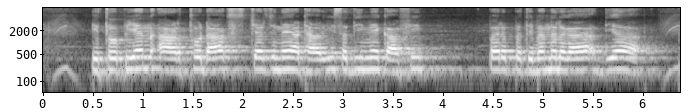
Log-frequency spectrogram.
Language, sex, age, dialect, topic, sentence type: Hindi, male, 18-24, Kanauji Braj Bhasha, agriculture, statement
